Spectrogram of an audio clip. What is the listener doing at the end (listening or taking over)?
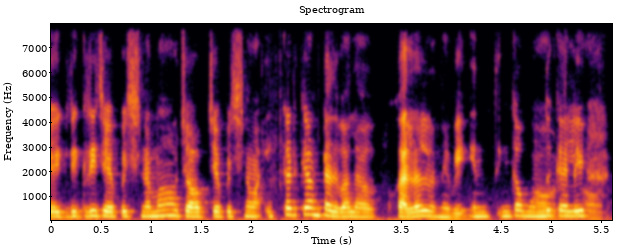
listening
